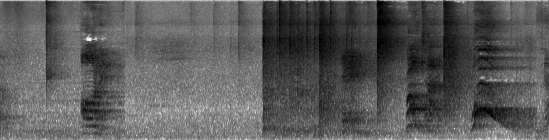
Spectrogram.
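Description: A brief spoken word, then from about four seconds in, voices mixed with a run of sharp taps and clatter, ending in a call that falls in pitch.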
